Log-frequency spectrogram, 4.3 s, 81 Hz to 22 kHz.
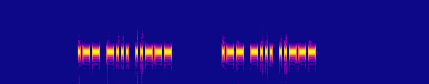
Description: Morse code, heard as a keyed tone, about 51 wpm, 700 Hz. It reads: WB2 WB2
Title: USA Call Sign Prefixes - Repeated 2x - 50wpm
